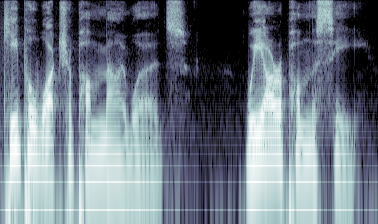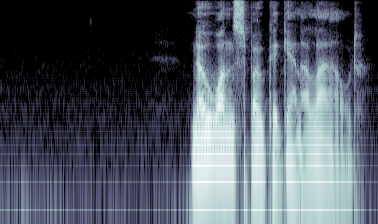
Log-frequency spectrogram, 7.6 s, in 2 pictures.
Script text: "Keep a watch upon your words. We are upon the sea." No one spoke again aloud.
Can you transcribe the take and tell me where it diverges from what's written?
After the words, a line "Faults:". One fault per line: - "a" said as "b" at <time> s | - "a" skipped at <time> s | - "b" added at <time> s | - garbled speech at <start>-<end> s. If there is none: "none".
"Keep a watch upon my words. We are upon the sea." No one spoke again aloud.
Faults:
- "your" said as "my" at 1.0 s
